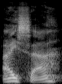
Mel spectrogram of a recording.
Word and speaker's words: Isa: possibly Scandinavia or gothic in these languages the name is pronounced Isa meaning ice or water in its most Ive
